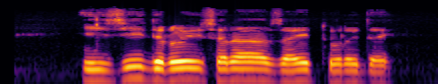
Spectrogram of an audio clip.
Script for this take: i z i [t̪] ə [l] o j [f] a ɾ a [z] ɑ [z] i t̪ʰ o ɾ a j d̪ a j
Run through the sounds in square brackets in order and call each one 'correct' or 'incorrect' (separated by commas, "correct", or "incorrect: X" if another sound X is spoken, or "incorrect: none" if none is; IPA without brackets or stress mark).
incorrect: d̪, incorrect: ɾ, incorrect: s, correct, incorrect: none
